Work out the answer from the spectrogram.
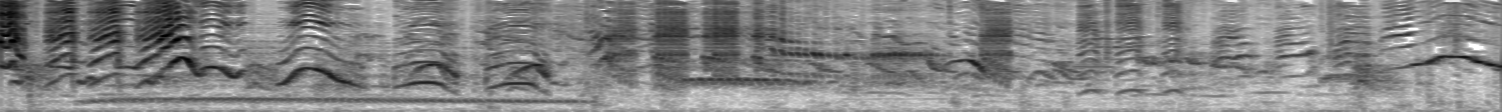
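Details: Caged Black-throated Laughingthrush, a semi-tamed wild-caught bird in Tân Túc, Ho Chi Minh City, switching voice as it sings and dances. Clear looping whistled phrases over a steady low drone, followed by varied chattering and shorter whistles.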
